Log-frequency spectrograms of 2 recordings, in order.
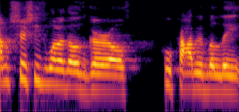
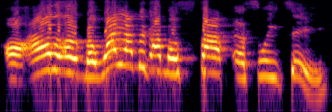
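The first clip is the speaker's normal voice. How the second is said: high, loud and laughing; half-shouting, egging the audience on; a worked-up defiant rant; 11 semitones higher, 8 dB louder than usual. Real, not acted.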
